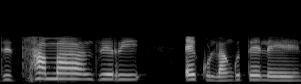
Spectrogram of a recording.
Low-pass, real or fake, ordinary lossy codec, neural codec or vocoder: 3.6 kHz; real; none; none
